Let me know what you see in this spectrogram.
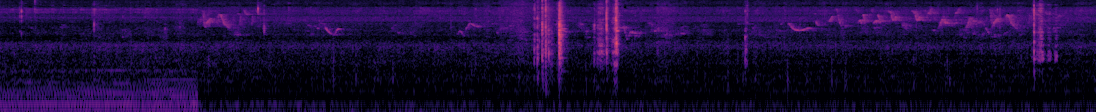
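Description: Small songbirds chirping faintly in short, high calls, with a low hum that cuts off suddenly a couple of seconds in. A few sharp clicks near the middle are the loudest sounds.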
